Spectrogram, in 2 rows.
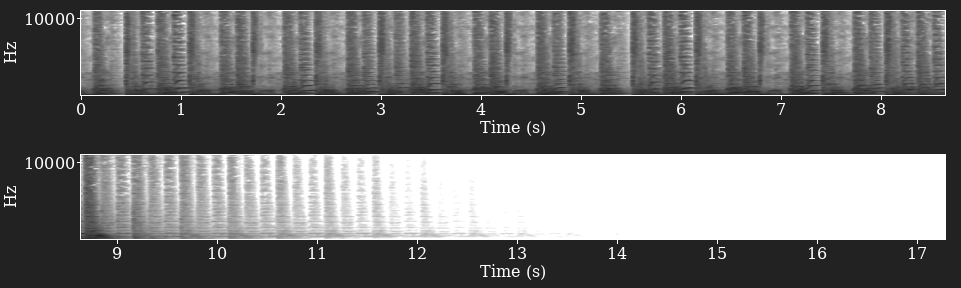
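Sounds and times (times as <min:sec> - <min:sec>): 
super slowed montagem music: 0:00.0 - 0:13.2.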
